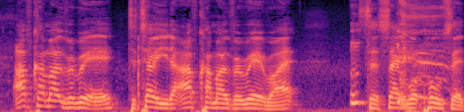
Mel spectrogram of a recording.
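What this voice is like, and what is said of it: Put-on Essex accent. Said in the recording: “I'm going to do my best Essex accent”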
